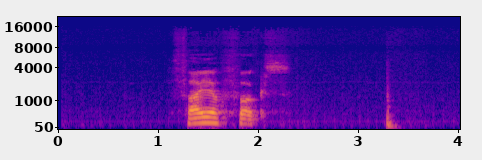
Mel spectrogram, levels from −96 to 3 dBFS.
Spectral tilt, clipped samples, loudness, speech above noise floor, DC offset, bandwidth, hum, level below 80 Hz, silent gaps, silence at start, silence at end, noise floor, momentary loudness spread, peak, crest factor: -7.5 dB/octave; under 0.1%; -28 LUFS; 44 dB; under 0.1%; 14.5 kHz; none; -66 dBFS; none; 1.3 s; 0.65 s; -72 dBFS; 25 LU; -14 dBFS; 20 dB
